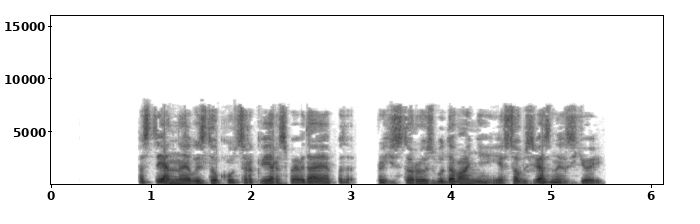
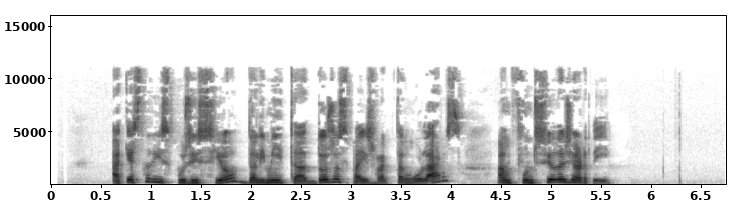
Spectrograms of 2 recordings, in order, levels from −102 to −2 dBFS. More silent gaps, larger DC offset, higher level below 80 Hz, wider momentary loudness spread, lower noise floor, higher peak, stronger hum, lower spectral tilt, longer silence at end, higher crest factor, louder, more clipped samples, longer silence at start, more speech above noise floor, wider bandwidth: first, 3.07-3.26 s vs none; neither; first, -58 dBFS vs -74 dBFS; about the same, 8 LU vs 10 LU; first, under -90 dBFS vs -73 dBFS; second, -8 dBFS vs -2 dBFS; neither; about the same, -4.5 dB/octave vs -4.5 dB/octave; second, 0.6 s vs 1.15 s; about the same, 18 dB vs 20 dB; second, -26 LUFS vs -21 LUFS; neither; first, 0.9 s vs 0.65 s; first, over 64 dB vs 53 dB; second, 8 kHz vs 11.5 kHz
